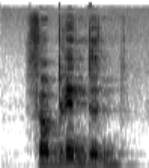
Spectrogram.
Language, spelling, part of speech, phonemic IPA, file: Dutch, verblinden, verb, /vərˈblɪndə(n)/, Nl-verblinden.ogg
- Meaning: 1. to blind 2. to dazzle, to spellbind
